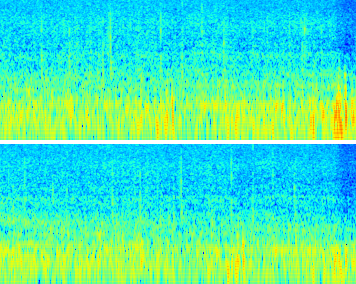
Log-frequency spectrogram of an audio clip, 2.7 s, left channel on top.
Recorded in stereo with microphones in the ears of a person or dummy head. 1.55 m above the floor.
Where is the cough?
No cough in this recording.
